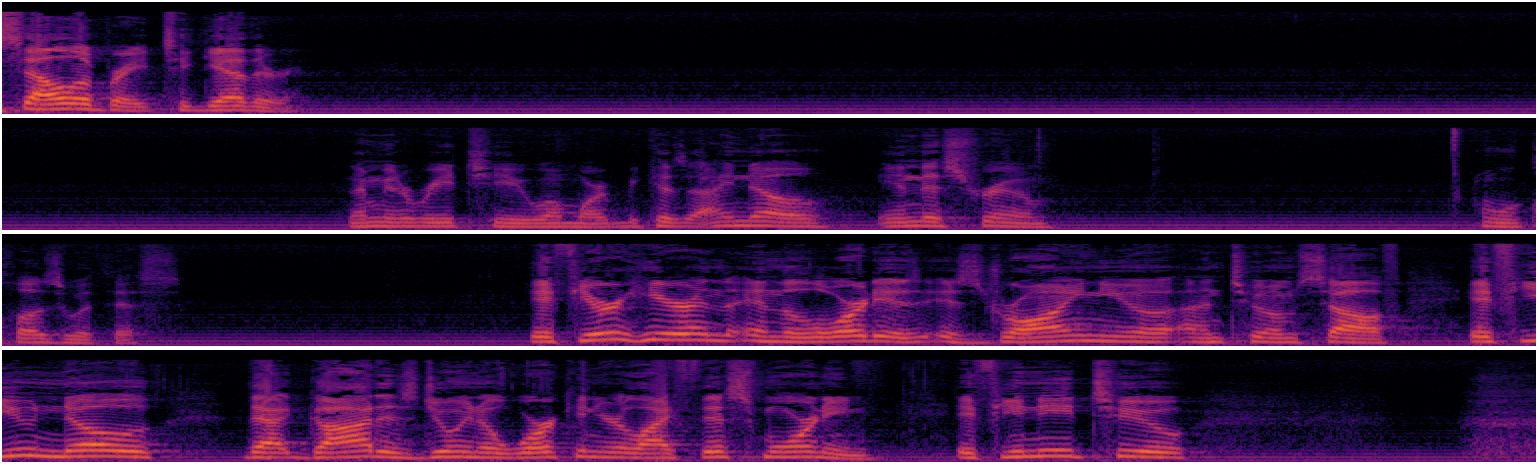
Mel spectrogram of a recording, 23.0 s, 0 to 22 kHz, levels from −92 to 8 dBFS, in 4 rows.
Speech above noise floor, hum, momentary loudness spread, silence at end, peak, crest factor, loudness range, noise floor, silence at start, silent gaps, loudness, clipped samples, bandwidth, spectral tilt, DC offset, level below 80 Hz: 27 dB; 60 Hz at -60 dBFS; 15 LU; 0 s; -12 dBFS; 22 dB; 15 LU; -58 dBFS; 0 s; none; -31 LUFS; under 0.1%; 15.5 kHz; -5.5 dB/octave; under 0.1%; -62 dBFS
